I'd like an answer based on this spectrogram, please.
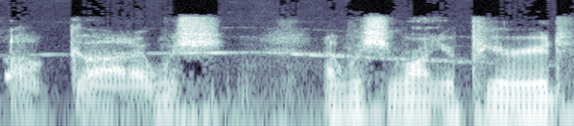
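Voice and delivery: hushed, soft, half-whispered stage whisper. Retelling what he said on the phone, imitating someone half-whispering. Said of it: "He's whispering".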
